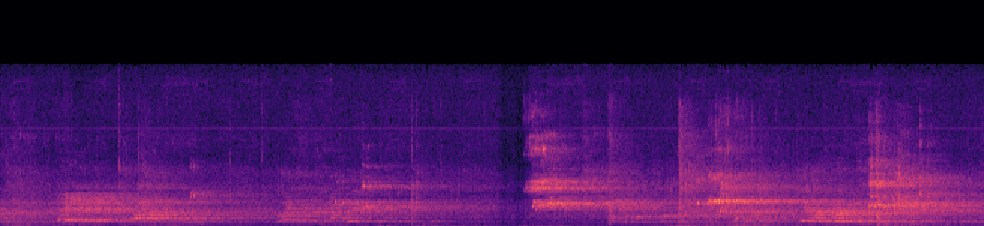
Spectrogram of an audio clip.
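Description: Players shouting and calling to each other during an indoor football game, echoing in a large sports hall, with several sharp thuds of the ball being kicked and bouncing on the wooden floor.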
